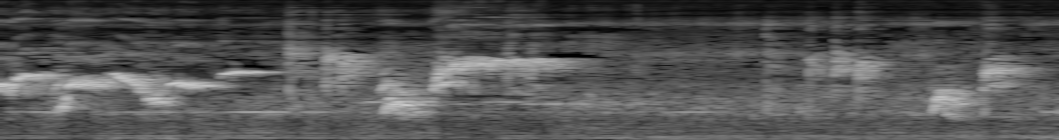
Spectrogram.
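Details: White-rumped shama song meant to encourage lazy caged birds to sing, heard as looping whistled phrases with fast slurred notes and rising sweeps, softer towards the end, over low electrical hum.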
